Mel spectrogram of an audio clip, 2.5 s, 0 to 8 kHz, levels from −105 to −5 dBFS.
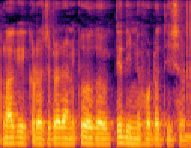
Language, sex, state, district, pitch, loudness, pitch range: Telugu, male, Andhra Pradesh, Sri Satya Sai, 110 Hz, -16 LUFS, 105-115 Hz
